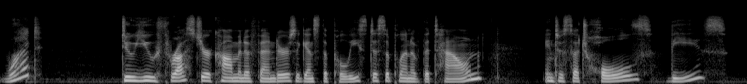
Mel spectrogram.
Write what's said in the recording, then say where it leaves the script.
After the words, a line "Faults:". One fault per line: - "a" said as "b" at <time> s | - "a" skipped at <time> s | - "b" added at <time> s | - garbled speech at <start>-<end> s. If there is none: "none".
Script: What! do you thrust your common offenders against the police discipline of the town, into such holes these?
What! do you thrust your common offenders against the police discipline of the town, into such holes these?
Faults:
none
